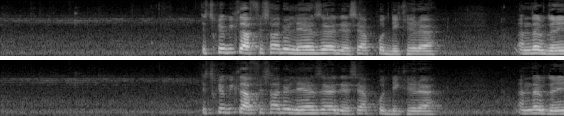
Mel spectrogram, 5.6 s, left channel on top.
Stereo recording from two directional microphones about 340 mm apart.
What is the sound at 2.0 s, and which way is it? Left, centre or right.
A man's voice, left.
